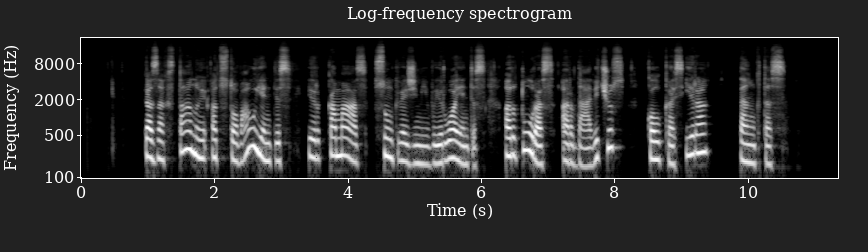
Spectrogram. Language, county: Lithuanian, Klaipėda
